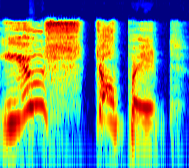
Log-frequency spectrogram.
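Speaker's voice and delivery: shrill, very high-pitched cry. Reading a novel aloud, a boy protests: shrill voice. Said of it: "said Piggy shrilly".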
